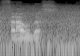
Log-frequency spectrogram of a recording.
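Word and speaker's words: fraldas: pañales en fraudes buenos escribe faldas se pronuncia fraudes por otro lado también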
